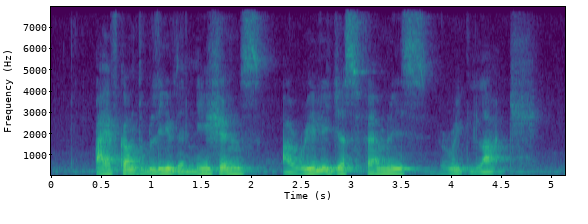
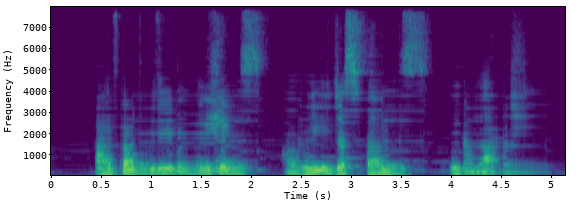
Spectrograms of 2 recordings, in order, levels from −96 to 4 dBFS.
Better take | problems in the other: first | noise reduction (neural mask model DeepFilterNet 3)

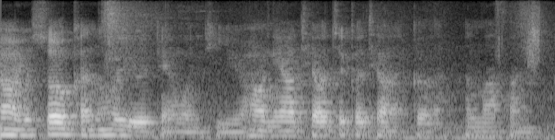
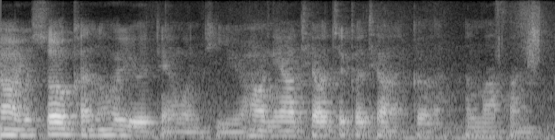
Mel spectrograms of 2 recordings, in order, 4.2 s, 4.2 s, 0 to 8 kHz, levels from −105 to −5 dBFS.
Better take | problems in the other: second | background sound (Shatter); 20 dB below the speech

